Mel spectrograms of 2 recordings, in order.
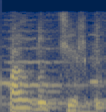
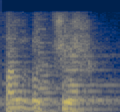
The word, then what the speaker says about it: получишь: И если верно сократишь, то пятерку получишь. Если верно сократишь, то пятерку получишь. – Николай Владимирович, нельзя говорить «получишь». Надо говорить «получишь». Вы неправильное ударение ставите.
